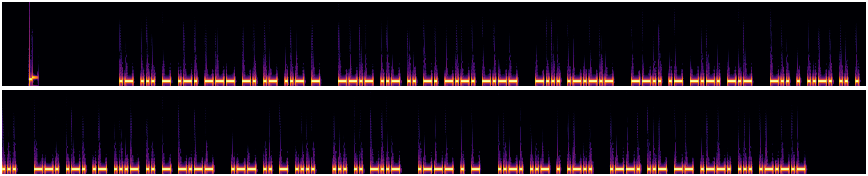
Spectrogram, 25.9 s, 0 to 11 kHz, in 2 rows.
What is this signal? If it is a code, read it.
Morse code, heard as a keyed tone, about 30 wpm, 700 Hz. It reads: ASTRONAUT QUINCY B. ZACK DEFIES GRAVITY WITH SIX JET FUEL PUMPS.
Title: Pangram Challenge v2 - 30wpm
